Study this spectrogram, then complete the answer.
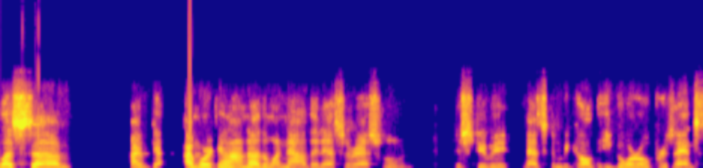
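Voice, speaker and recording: A somewhat breathy male voice at medium pitch with ordinary pitch variation, dry and close with no echo. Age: 60s. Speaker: film director. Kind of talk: interview. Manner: halting.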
